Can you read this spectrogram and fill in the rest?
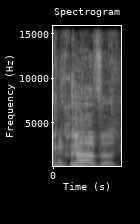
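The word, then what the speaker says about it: CONCAWE: Alors il y avait des experts sollicités sur les aspects environnementaux et sanitaires, et parmi eux un représentant de Concave, je sais pas comment le prononcer. – On va dire Concave, tout simplement. – Concave, ça veut dire conservation of clean air and water in Europe, préservation de l'air et de l'eau pure en Europe.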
